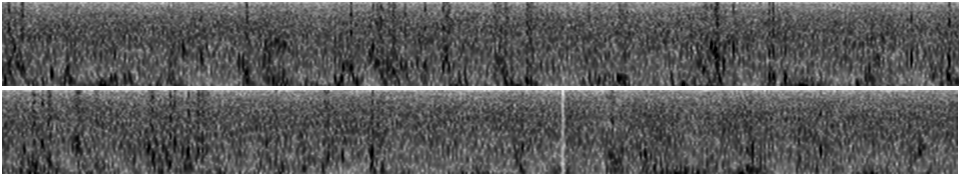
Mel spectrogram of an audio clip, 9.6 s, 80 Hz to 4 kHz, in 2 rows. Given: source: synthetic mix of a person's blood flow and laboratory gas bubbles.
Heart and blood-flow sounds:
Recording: Doppler ultrasound of blood flow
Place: precordium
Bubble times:
0.00-0.40 s: bubbles
0.52-0.68 s: bubbles
0.81-0.94 s: bubbles
0.97-1.04 s: bubbles
1.16-1.47 s: bubbles
1.64-2.37 s: bubbles
2.44-3.17 s: bubbles
3.31-4.08 s: bubbles
4.28-4.43 s: bubbles
4.51-5.08 s: bubbles
5.12-5.30 s: bubbles
5.38-5.85 s: bubbles
6.04-6.53 s: bubbles
6.58-6.82 s: bubbles
7.32-7.45 s: bubbles
7.67-8.20 s: bubbles
8.28-8.42 s: bubbles
8.50-8.63 s: bubbles
8.74-9.07 s: bubbles
9.29-9.57 s: bubbles
From the record:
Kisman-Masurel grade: 342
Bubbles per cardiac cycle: rolling drumbeat, 9 or more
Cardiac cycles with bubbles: 100%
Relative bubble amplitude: moderate (0.250 to 0.450)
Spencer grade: 3 (all of the cardiac periods contain showers or single bubble signals, but not dominating or overriding the cardiac motion signals)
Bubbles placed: anywhere in the cardiac cycle

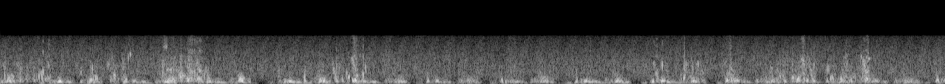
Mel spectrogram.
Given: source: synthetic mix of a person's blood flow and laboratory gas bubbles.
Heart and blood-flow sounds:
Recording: Doppler ultrasound of blood flow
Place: precordium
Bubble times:
0.02-0.08 s: bubbles
0.14-0.55 s: bubbles
0.78-0.84 s: bubbles
0.87-1.02 s: bubbles
1.06-1.34 s: bubbles
1.57-2.16 s: bubbles
3.01-3.10 s: bubbles
3.19-3.70 s: bubbles
6.52-6.70 s: bubbles
6.79-7.06 s: bubbles
7.23-7.39 s: bubbles
7.68-8.20 s: bubbles
8.24-8.74 s: bubbles
From the record:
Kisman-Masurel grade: 232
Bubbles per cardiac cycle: several, 3 to 8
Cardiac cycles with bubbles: 50 to 99%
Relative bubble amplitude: moderate (0.250 to 0.450)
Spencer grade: 3 (all of the cardiac periods contain showers or single bubble signals, but not dominating or overriding the cardiac motion signals)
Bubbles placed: anywhere in the cardiac cycle

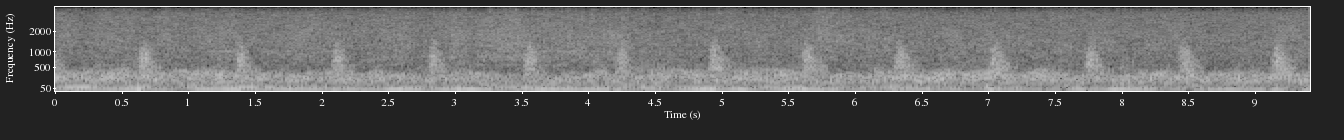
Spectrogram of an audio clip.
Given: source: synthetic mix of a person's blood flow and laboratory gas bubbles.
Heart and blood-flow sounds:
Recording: Doppler ultrasound of blood flow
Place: subclavian vein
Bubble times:
no bubbles
From the record:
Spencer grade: 0 (complete lack of bubble signals)

